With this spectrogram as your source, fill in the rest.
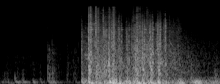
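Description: Gunfire from a shotgun in a first-person shooter game, a loud burst of shots that starts abruptly and stays dense, following a quieter stretch at the start.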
